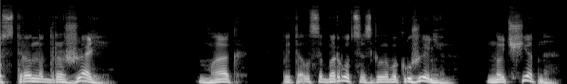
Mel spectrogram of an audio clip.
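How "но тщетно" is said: plain reading voice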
